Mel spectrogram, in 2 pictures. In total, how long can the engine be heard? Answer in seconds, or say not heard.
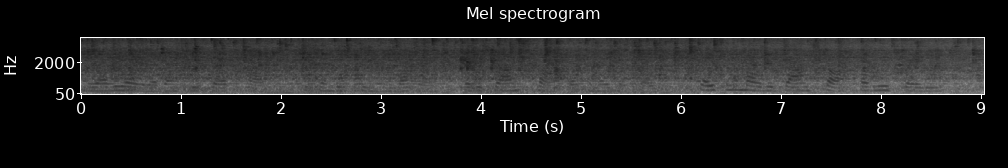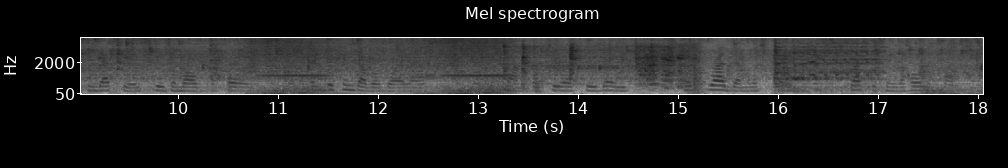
7 s.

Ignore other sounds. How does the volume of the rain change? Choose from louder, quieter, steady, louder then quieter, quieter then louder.
quieter.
